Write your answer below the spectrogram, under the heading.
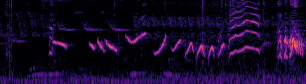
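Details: Bornean white-rumped shama answering a lure recording with a fast series of short falling whistled notes, ending in harsh harmonic chatter, over a low background hum.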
